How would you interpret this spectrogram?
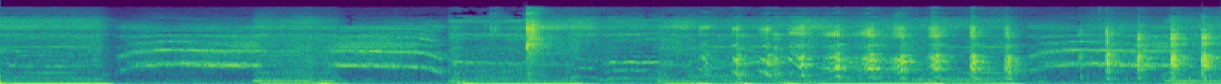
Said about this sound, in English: Do you wanna turn it up so that the audience can hear? The goat's gonna chime in right away here, right?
